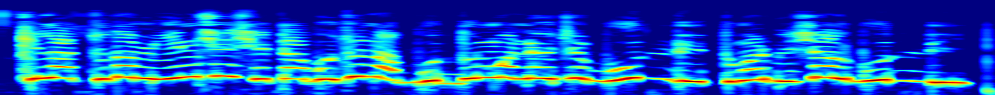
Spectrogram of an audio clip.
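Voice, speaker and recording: A performer voicing a sharp-tongued, nagging wife in a comedy cartoon. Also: very high-pitched, racing, heavy background noise. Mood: teasing admiration. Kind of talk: Bengali comedy cartoon dubbing.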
